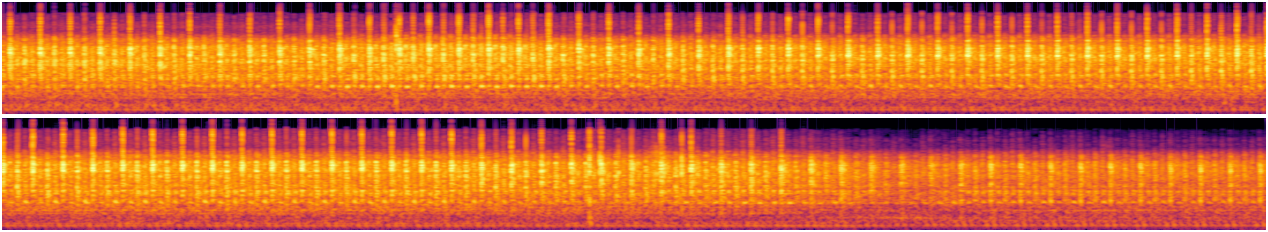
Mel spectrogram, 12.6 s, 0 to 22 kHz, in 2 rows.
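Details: Ford Transit diesel at idle: a sharp, regular knock about 200 per minute, even throughout. Afterwards a warning light lit, revs stopped building, and codes showed high-pressure calibration data, cylinder balance and a leaking injector. Source not confirmed.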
